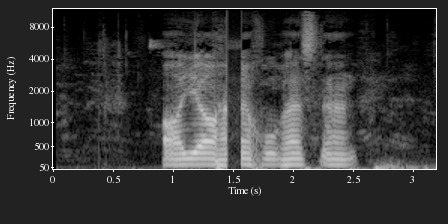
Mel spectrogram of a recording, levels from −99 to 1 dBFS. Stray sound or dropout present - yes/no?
yes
